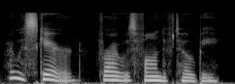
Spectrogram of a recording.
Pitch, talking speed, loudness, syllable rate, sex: 190 Hz, 230 wpm, -21 LUFS, 5.6 syllables/s, female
